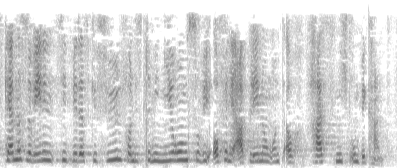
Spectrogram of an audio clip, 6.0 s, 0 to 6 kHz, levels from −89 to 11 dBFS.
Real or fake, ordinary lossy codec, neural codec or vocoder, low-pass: real; AAC, 24 kbps; none; 5.4 kHz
